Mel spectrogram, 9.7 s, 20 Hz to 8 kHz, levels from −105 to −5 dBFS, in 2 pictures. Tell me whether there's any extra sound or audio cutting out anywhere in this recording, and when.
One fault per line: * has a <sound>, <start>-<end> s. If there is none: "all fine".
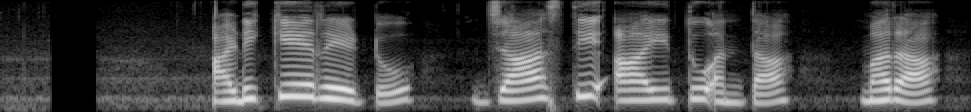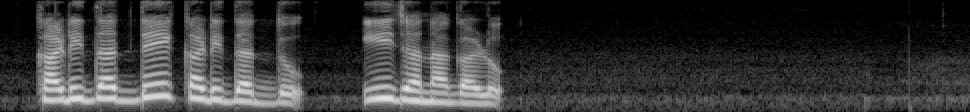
all fine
